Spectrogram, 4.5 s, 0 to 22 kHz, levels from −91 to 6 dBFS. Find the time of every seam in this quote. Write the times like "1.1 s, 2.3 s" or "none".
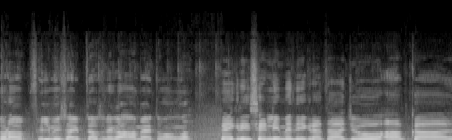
2.1 s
